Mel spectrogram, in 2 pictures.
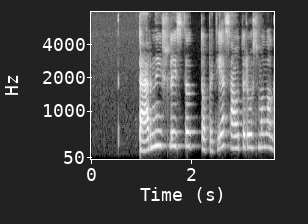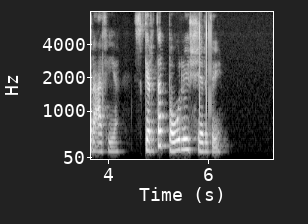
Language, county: Lithuanian, Vilnius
